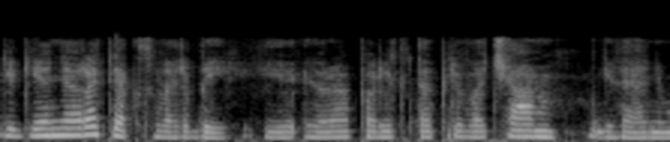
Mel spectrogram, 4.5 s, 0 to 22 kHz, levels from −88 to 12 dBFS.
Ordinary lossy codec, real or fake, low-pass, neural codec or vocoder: AAC, 32 kbps; fake; 7.2 kHz; codec, 16 kHz, 8 kbps, FreqCodec, smaller model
